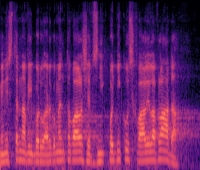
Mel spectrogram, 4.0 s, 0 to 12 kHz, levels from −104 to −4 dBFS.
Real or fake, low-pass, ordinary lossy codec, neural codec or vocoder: real; 10.8 kHz; Opus, 16 kbps; none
